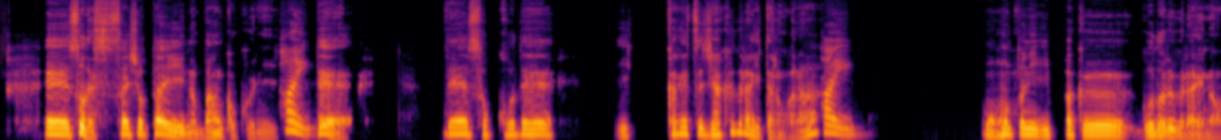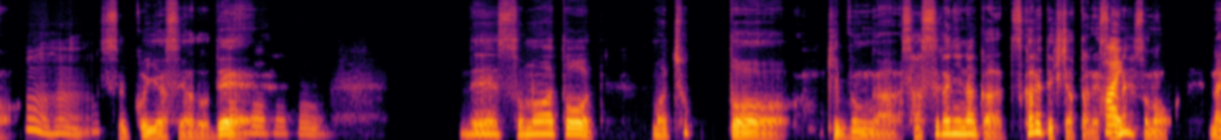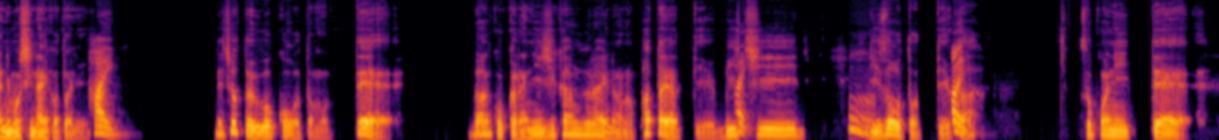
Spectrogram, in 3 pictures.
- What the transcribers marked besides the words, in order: none
- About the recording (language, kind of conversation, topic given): Japanese, podcast, 旅をきっかけに人生観が変わった場所はありますか？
